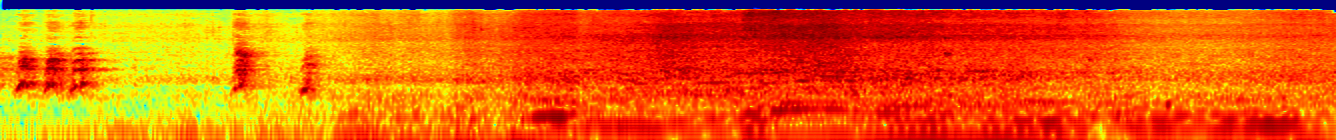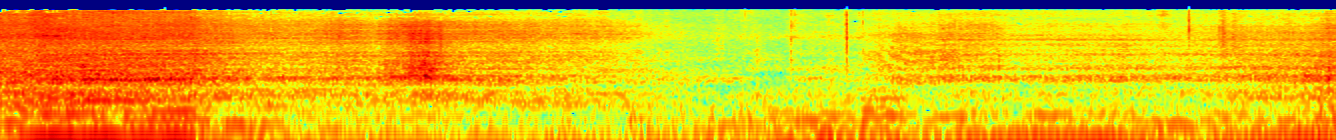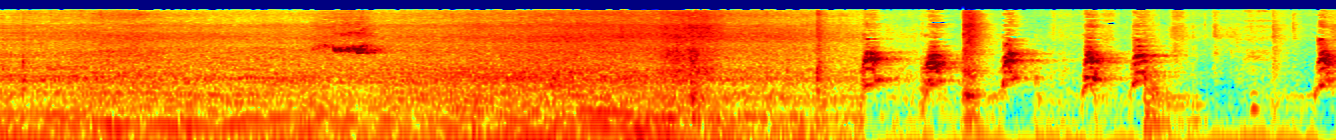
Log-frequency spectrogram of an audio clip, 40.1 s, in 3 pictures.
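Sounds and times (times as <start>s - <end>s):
dog barking: 0.0s - 1.3s, 2.3s - 3.3s, 35.3s - 38.5s.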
